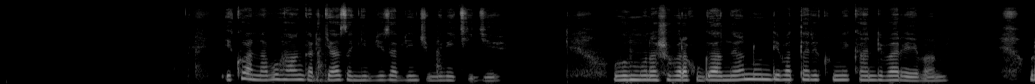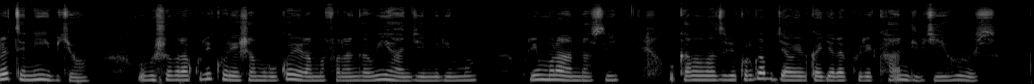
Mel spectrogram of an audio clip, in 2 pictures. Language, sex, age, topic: Kinyarwanda, female, 18-24, education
